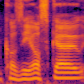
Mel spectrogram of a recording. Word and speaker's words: Kościuszko: When I said that to my wife, she laughed at me because apparently that's not how you say it, but that's how we say it in Australia.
